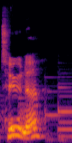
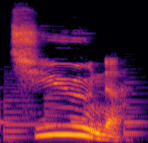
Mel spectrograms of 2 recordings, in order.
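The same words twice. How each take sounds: First: The first vowel sounds like oo. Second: The first vowel sounds like yoo. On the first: The speaker calls it wrong. "so not tuna" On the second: The speaker calls it right. "It needs to be a long vowel U sound"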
